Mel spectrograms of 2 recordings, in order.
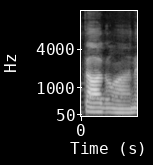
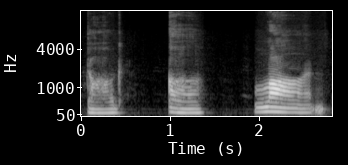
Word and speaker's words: Dogalon: it is dogalon mars it is not dojol on mars it is dogalon and the only reason i do know that is because i went and i read and it says how you pronounce it dog uh lawn for all my favorite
